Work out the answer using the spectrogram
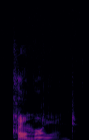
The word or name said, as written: cumberland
